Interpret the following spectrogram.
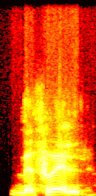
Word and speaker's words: Bethuel: Tau is th. T is in toy. Yeah, T is in toy, or it's th like the word think.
